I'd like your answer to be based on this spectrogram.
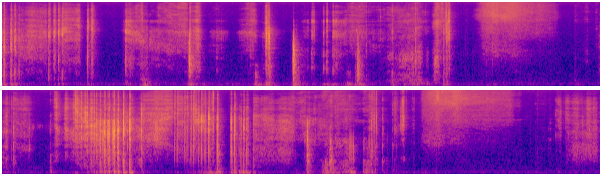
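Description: A smaller open hardcover guitar book with glossy paper pages is squeezed and its pages turned by fingertips with long red nails. Irregular crisp crinkles, rustles and sharp paper snaps come and go over quiet stretches, with a louder, bright sustained rustle in the middle as pages sweep past.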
